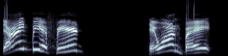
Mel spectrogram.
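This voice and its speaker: A man voicing a lean, weathered swineherd in the countryside, using a thick rustic dialect in a high, loud, drawling voice. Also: sing-song, a little slow, dry recording, highs cut off, full character voice. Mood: suspicious. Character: lean weathered rural male swineherd, suspicious then friendly.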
